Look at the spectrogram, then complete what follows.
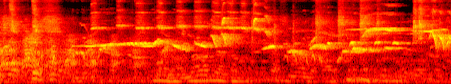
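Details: Juvenile white-rumped shama kept at a Bali bird farm in Indonesia gives clear rising and falling whistles mixed with short chattering notes and sharp chips, with faint voices and low hum behind.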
